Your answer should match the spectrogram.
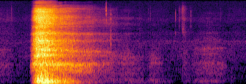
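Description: A man sighs once into a close microphone: one breathy exhale that starts about a third of a second in and fades out within a second.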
